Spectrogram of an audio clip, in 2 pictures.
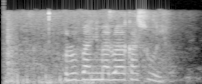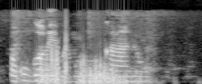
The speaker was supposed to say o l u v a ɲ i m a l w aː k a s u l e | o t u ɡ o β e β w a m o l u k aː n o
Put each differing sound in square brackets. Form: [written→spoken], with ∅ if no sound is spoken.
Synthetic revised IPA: o l u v a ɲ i m a l w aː k a s u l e | o [t→k] u ɡ o β e β w a m [o→u] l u k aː n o

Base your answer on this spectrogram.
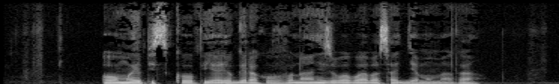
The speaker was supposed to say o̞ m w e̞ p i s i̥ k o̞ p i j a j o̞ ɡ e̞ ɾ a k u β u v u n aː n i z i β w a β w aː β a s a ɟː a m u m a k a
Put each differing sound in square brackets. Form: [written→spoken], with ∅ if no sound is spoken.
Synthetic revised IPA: o̞ m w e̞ p i s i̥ k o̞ p i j a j o̞ ɡ e̞ ɾ a k u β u v u n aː [n→ɲ] i z i β w a β w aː β a s a ɟː a m u m a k a

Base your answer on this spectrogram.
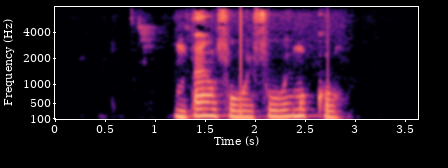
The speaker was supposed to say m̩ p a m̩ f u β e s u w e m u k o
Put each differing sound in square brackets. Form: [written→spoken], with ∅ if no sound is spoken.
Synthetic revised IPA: m̩ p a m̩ f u [β→w] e [s→f] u w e m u k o

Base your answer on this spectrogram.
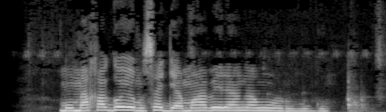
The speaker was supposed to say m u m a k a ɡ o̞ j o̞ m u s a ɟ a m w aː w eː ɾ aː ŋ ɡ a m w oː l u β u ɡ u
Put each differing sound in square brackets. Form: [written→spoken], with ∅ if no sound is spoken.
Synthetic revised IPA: m u m a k a ɡ o̞ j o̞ m u s a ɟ a m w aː [w→β] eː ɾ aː ŋ ɡ a m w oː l u β u ɡ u

